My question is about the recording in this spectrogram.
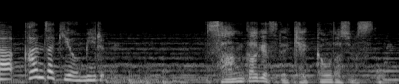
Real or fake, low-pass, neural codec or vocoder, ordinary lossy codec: fake; none; codec, 16 kHz, 16 kbps, FreqCodec, larger model; none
